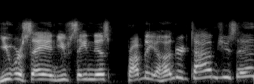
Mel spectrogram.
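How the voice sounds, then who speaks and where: The speaker has a Southern US accent. The sound is dry and close, with no echo. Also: man. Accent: Southern US drawl. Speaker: podcast host. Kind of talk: casual chat.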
